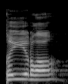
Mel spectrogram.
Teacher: دو زبر تن درجتن قاف زیر قی را زبر را قیرا قاف کو پر پڑھیں گے دو نقطے والا قاف ہے اور یہ حروف مستعلیہ میں سے را کو پر پڑھیں گے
